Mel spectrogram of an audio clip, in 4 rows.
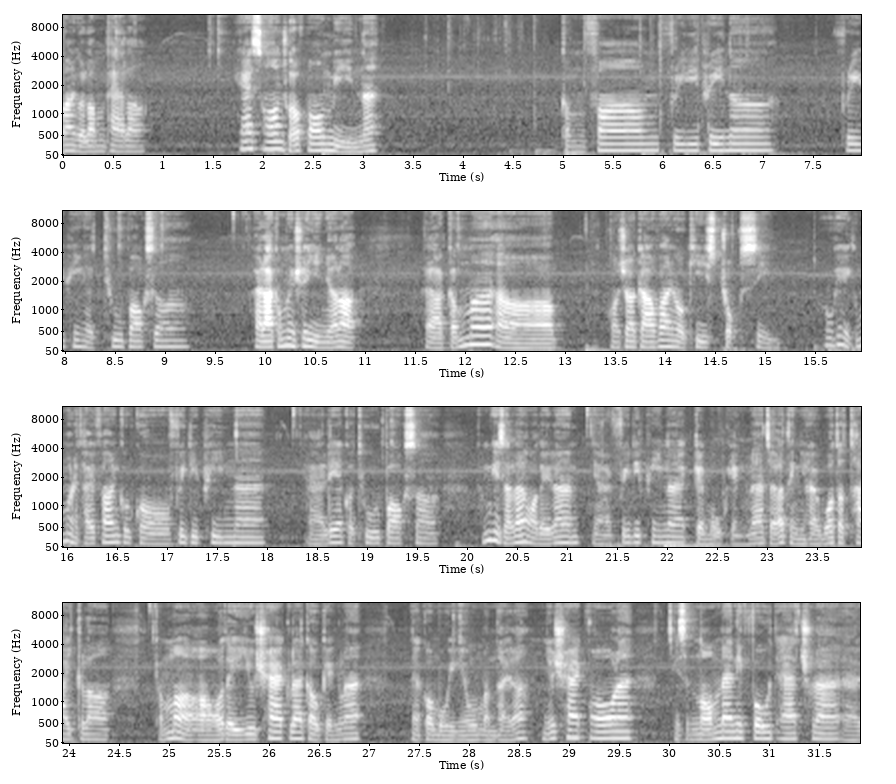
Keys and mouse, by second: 15.4 click, 27.9 click.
